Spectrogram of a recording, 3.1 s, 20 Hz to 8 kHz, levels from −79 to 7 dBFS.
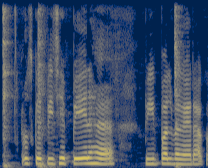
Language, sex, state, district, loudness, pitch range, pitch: Hindi, female, Bihar, Vaishali, -13 LUFS, 235-250 Hz, 245 Hz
